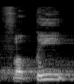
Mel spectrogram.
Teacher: قاف کو پر پڑھیں گے اور یہاں پر یا مدہ ہے، ایک الف کے برابر کھینچ کر پڑھیں گے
